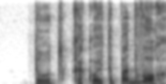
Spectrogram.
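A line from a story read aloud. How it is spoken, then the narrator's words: Shrill squeal. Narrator (Russian): взвизгнул Иенару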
